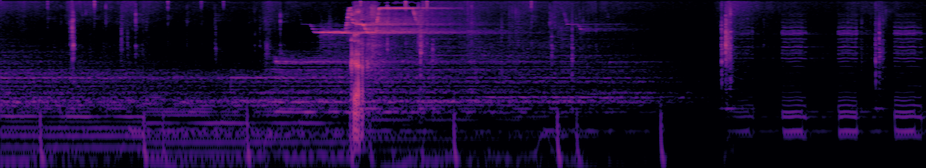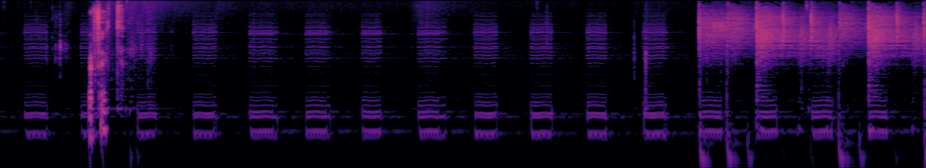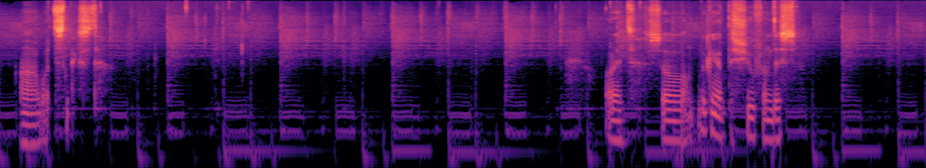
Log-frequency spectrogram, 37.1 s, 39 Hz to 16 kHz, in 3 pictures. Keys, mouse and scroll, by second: 0.6-1.0 middle drag, 1.0 alt+shift+z, 1.3 middle click, 1.7 ctrl+s, 2.0-2.3 scroll up 1, 2.3-2.6 middle drag, 2.6 scroll up 1, 2.7-3.5 shift+middle drag, 3.5 ctrl+s, 4.8-6.7 middle drag, 6.7-7.0 scroll up 3, 7.1-7.6 shift+middle drag, 7.6 scroll down 2, 12.4 middle click, 13.2 alt+shift+z, 22.6 middle click, 22.9 alt+middle click, 23.3 alt+shift+z, 23.7-25.1 shift+middle drag, 25.1 scroll down 1, 25.4-30.4 middle drag, 30.4 scroll down 3, 30.6-32.3 middle drag, 32.3-32.8 scroll up 7, 32.8-34.6 shift+middle drag, 34.6-35.1 scroll down 3, 35.1-37.0 shift+middle drag.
